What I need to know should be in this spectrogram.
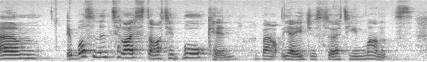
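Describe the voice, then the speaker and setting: A moderate pace and lively intonation over noticeable background noise. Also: woman. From southern England, Surrey. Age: 50s. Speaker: patient speaker. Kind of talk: conference talk. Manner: halting.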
